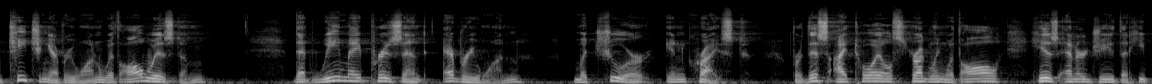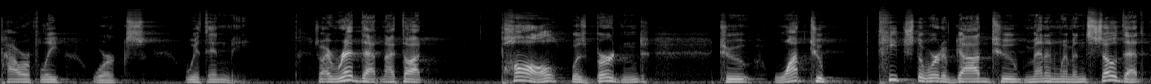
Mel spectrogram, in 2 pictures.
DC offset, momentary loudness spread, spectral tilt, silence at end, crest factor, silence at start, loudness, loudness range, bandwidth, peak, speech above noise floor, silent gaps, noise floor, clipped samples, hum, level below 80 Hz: under 0.1%; 14 LU; -4 dB/octave; 0.05 s; 22 dB; 0 s; -26 LUFS; 5 LU; 15 kHz; -6 dBFS; 29 dB; none; -55 dBFS; under 0.1%; none; -52 dBFS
